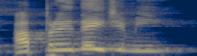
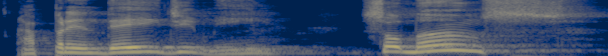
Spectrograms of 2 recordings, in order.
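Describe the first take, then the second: First: Said in the usual way. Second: Gentle. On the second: Shown as a demonstration.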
